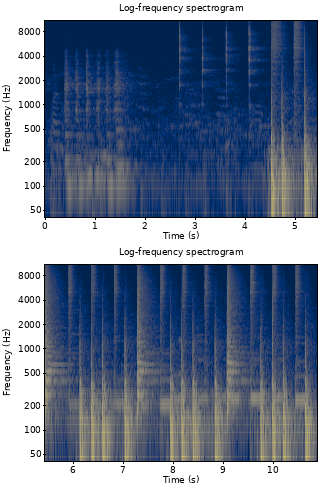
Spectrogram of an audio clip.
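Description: A few quiet low notes from the stage, then four evenly spaced sharp clicks, a drummer's count-in. About four and a half seconds in, a live rock band comes in loud, with a steady beat of bass drum and snare hits on the drum kit.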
